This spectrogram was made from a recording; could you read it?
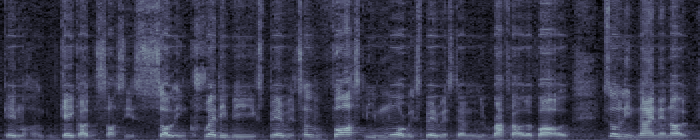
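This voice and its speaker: A man's voice: medium pitch, fairly quick, mellow, a little hiss or hum, poor audio. A young man with a cold, hosting his channel and breaking down an upcoming fight in casual, enthusiastic commentary. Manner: enthusiastic, repeats phrases, many fillers and restarts. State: sniffly from a cold. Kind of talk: casual solo commentary to camera.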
